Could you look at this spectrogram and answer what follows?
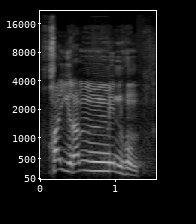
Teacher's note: خا حرف مستعلیہ میں سے ہے، حلق کے اوپر والے حصے سے بھی ادا ہوتا ہے، حرف حلقی میں سے بھی ہے، اور یا ساکن سے پہلے زبر آ جائے یا لین ہوتا ہے، نرمی سے ادا کریں گے۔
